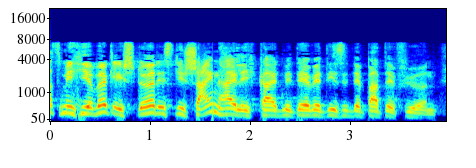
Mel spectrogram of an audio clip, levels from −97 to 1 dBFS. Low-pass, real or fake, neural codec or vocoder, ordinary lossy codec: 7.2 kHz; real; none; none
